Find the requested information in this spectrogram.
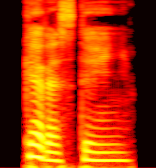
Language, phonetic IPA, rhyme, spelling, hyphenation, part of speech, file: Hungarian, [ˈkɛrɛsteːɲ], -eːɲ, keresztény, ke‧resz‧tény, adjective / noun, Hu-keresztény.ogg
- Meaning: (adjective) Christian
